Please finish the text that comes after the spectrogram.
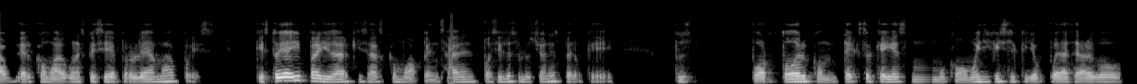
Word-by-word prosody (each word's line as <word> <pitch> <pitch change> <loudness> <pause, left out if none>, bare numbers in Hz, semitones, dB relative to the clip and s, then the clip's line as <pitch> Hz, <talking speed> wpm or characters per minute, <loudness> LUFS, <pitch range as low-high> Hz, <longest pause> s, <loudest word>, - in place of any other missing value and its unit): haber, 105 +1 -2
como 115 -4 -1
alguna 105 +2 -1
especie 110 +1 -3
de 110 - +2
problema, 110 +7 -1
pues, 135 - -13 0.4
que - - -3
estoy 160 - +8
ahí 175 +2 +11
para 155 -7 +3
ayudar. 120 +1 +2
Quizás, 125 -2 -6
como 120 -4 -5
a 100 - -9
pensar 105 +3 -5
en 120 +1 -5
posibles 120 +1 -4
soluciones, 120 +3 -5
pero - - -5
que, - - -9 0.6
pues, 115 -1 -6 0.6
por 110 0 0
todo 125 +1 +6
el 130 0 +5
contexto 110 +1 -4
que - - 0
hay, 115 - +3
es 115 0 -3
m 110 -1 -8
como 105 -1 -3
muy 115 +2 +1
difícil, 125 +1 -4
que 115 - -9
yo 110 0 -2
pueda, 110 0 +1
hacer 110 0 -2
algo 110 0 0
115 Hz, 200 wpm, -21 LUFS, 110-125 Hz, 0.6 s, ahí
